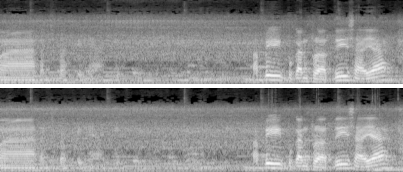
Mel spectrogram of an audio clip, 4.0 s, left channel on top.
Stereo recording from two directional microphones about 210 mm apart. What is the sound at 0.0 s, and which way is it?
Vehicle, 30° left (ahead or behind).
